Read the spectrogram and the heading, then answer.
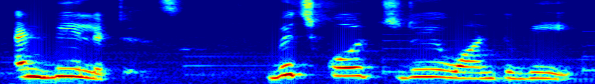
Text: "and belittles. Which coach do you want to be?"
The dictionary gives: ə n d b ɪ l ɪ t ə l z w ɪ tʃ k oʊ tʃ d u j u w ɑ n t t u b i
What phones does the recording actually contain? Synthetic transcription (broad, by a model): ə n d b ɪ l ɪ t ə l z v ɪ tʃ k oʊ s d u j u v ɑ n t t u b i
